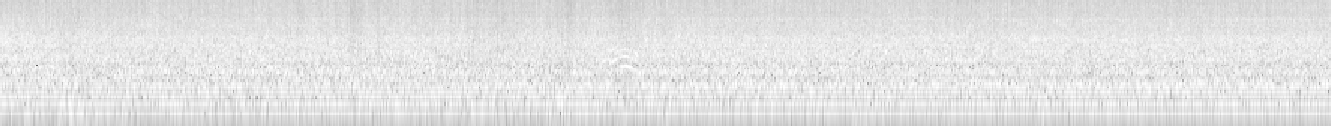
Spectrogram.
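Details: Customer's snow blower after cleaning and reassembly with a replaced seat: small single-cylinder engine holds a steady, even run throughout with no misses or surging; sounds healthy.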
